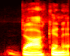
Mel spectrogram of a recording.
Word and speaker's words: Dokken: so he just called it Dokken as just kind of a placeholder. – Right. – Right, and he's like, it rhymes with rockin', you know, we'll figure out something else later on.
